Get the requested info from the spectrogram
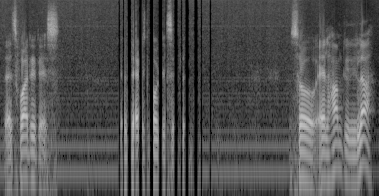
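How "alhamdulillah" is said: ordinary talk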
